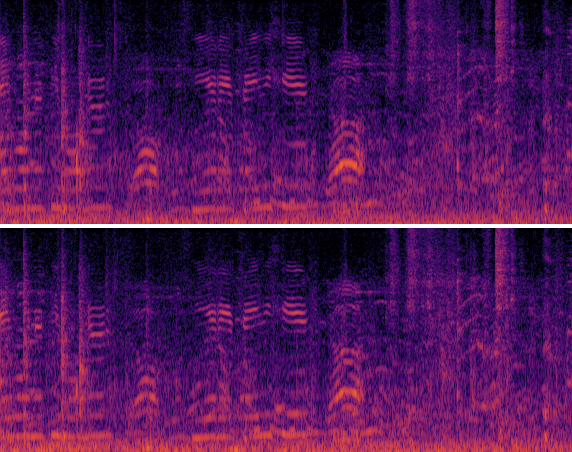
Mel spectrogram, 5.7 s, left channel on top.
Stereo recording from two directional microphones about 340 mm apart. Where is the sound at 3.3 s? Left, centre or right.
Left.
